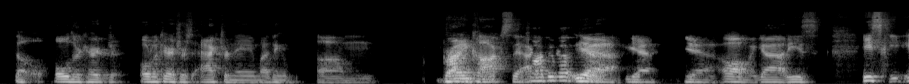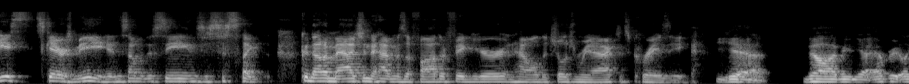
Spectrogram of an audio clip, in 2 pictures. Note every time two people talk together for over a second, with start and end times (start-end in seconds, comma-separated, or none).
4.4-6.0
